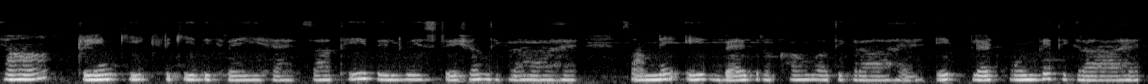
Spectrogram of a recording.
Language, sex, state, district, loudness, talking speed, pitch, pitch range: Hindi, female, Bihar, Sitamarhi, -17 LUFS, 145 wpm, 215 Hz, 205-220 Hz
